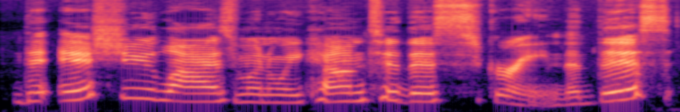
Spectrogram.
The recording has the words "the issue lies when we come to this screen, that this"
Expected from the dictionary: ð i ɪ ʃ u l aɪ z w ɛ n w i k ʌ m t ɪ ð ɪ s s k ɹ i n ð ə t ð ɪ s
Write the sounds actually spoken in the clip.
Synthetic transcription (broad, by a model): ð i ɪ ʃ u l aɪ z w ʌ n w i k ʌ m t ɪ ð ɪ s s k ɹ i n ð ə t ð ɪ s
